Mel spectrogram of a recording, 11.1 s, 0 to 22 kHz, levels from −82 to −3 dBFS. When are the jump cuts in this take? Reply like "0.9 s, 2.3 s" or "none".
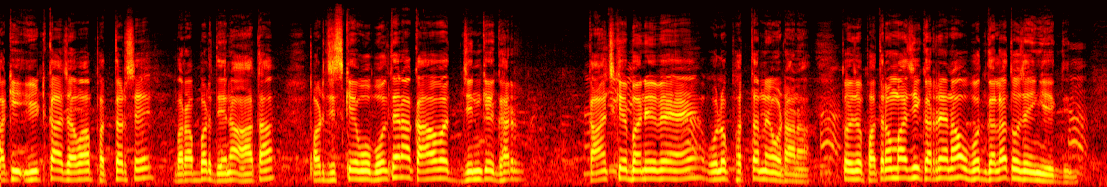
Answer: none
